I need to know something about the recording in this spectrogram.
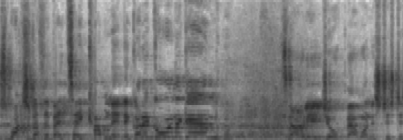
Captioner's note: audience laughing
